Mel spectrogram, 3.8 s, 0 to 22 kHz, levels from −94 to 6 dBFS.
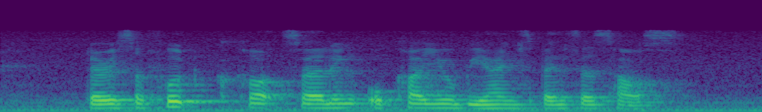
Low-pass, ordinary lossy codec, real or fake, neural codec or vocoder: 7.2 kHz; none; real; none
